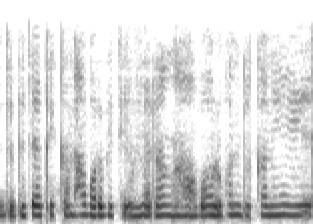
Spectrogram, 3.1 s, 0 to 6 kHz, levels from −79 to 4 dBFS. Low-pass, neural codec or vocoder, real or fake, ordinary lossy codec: 5.4 kHz; codec, 44.1 kHz, 2.6 kbps, DAC; fake; none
